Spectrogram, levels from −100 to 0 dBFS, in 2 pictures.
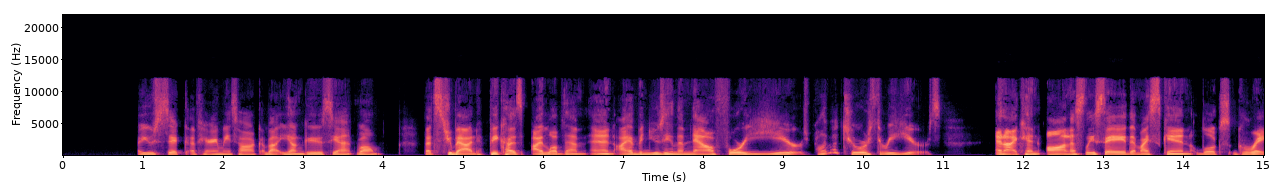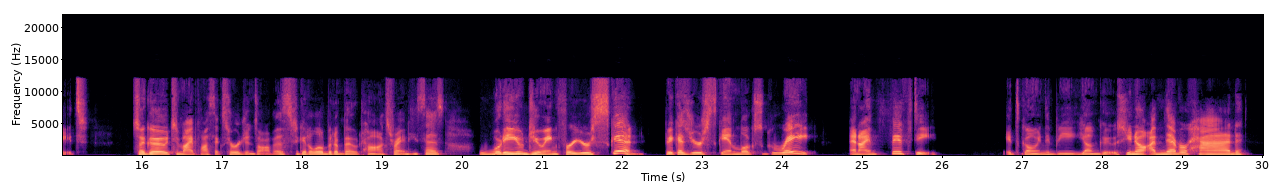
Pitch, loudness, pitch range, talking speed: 170 Hz, -22 LUFS, 145-200 Hz, 180 wpm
